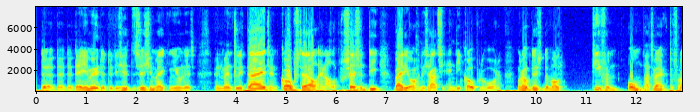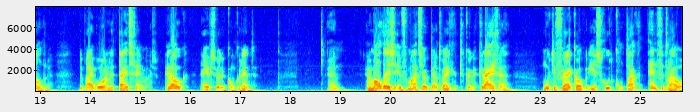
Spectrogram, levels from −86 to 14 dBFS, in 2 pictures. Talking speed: 135 wpm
